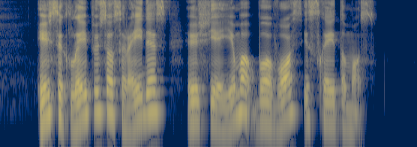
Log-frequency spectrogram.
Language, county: Lithuanian, Kaunas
